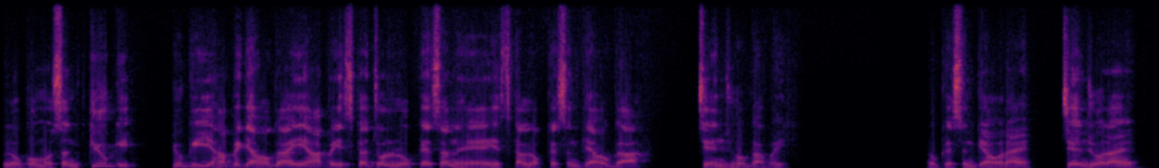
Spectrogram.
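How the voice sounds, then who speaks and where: A man's voice: mid-range voice, expressive, moderate pace, a little mellow. Man teaching biology in Hinglish. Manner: asks rhetorical questions and answers them himself; repetitive, with frequent "theek hai". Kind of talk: Hinglish classroom lecture.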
